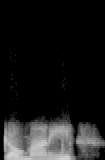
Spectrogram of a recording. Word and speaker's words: Komani: My name is pronounced Komani.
